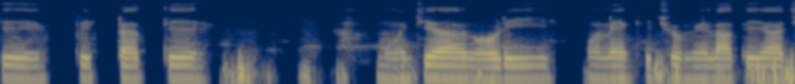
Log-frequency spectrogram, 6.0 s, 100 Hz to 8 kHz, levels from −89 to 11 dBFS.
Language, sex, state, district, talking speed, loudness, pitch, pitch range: Bengali, male, West Bengal, Purulia, 80 wpm, -21 LUFS, 130 Hz, 125-135 Hz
